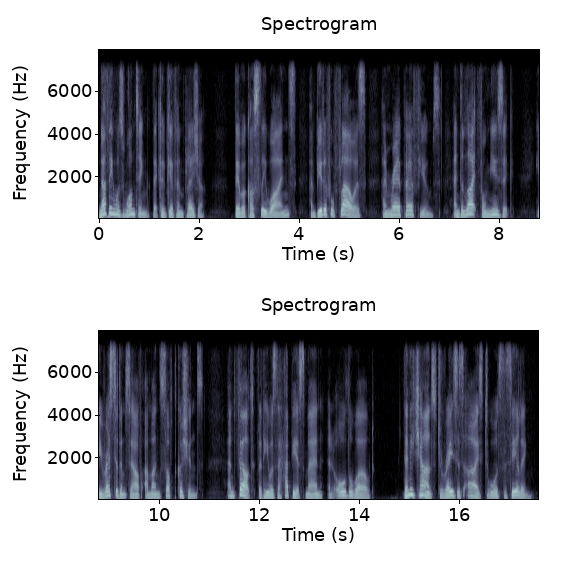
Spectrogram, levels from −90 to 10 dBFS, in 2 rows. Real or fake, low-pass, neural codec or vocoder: fake; 7.2 kHz; codec, 16 kHz, 6 kbps, DAC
